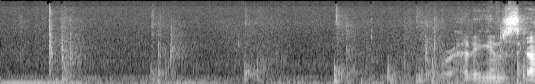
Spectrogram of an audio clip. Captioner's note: footsteps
